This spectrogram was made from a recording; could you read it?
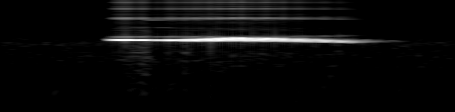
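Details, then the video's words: Small-billed tinamou, a female, whose song can run slow or fast: one clear, pure whistled note about one and a half seconds long, starting sharply and sliding gently lower before fading, over a quiet background. "Canto da Inhambu Sururina"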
